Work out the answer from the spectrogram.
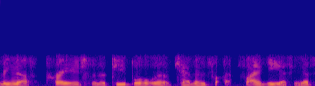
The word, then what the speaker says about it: Kevin Feige: I don't have enough praise for the people Kevin Feige I see that's how you pronounce his name and you know and the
